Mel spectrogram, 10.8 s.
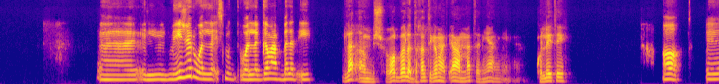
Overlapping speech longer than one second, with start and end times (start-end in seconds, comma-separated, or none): none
